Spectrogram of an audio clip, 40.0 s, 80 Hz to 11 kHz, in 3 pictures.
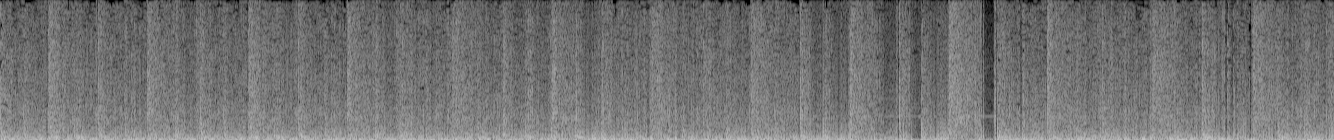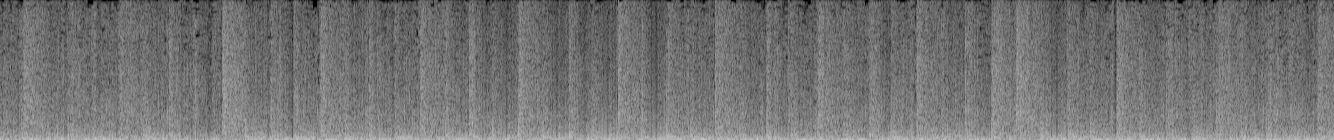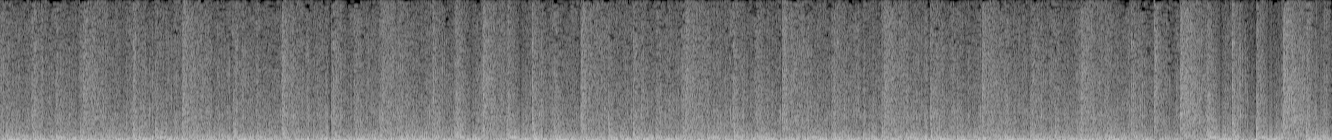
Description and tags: Dr.Ruiner Slow Rhythm
sample of circuit bent Roland DR-550 drum machine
